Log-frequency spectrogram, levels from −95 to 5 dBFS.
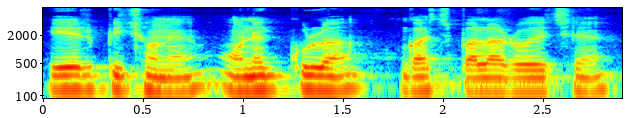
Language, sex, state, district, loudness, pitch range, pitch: Bengali, male, Tripura, West Tripura, -16 LUFS, 120-135 Hz, 130 Hz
